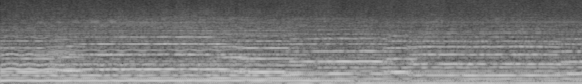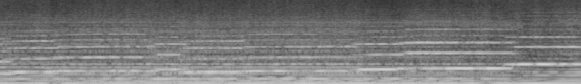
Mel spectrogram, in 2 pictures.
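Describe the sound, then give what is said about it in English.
A slow, gentle Irish lullaby plays steadily throughout, its smooth, sustained melody gliding over a constant low drone at an even, moderate volume, with no talking. “An Irish lullaby.”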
